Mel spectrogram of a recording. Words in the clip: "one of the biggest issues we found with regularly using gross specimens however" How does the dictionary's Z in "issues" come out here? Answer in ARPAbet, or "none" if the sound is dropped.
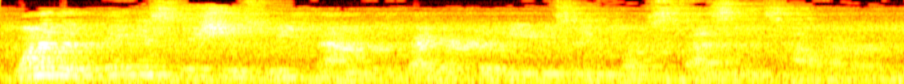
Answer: Z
